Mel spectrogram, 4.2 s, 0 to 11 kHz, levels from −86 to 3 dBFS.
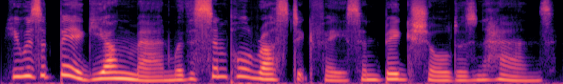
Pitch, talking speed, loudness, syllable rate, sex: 210 Hz, 225 wpm, -20 LUFS, 4.6 syllables/s, female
